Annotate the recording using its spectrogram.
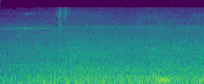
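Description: Steady background noise with no distinct event, faintly rumbling and hissing, in a pause between spoken phrases.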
